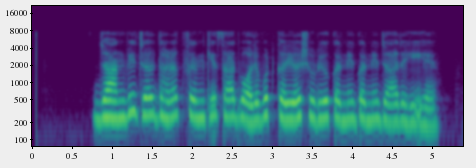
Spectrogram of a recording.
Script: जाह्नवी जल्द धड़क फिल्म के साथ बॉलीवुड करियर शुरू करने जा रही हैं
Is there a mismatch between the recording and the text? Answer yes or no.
yes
